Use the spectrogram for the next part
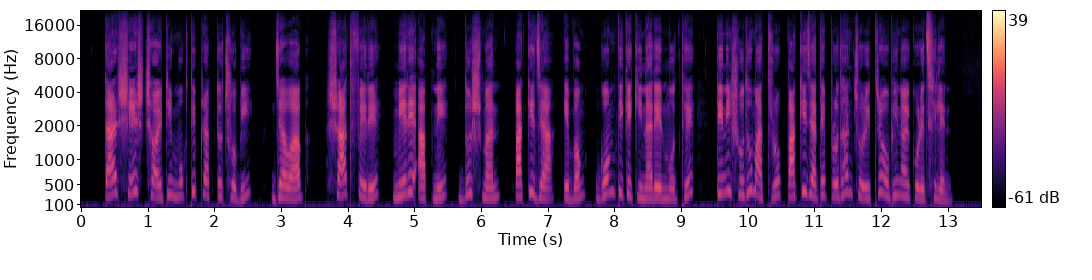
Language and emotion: Bengali, neutral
